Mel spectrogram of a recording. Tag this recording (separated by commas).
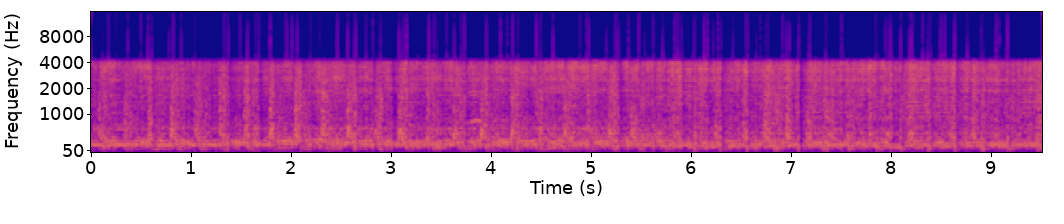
Music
